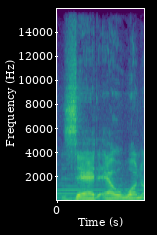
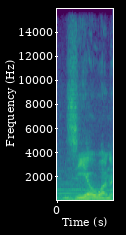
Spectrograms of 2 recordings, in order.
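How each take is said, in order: First: The letter Z is said the non-American way. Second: The letter Z is said the American way.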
